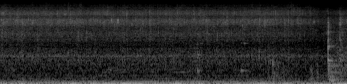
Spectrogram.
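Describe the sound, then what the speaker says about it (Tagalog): Fish pieces for isda and tofu sisig fry in hot oil, giving a steady, dense sizzle close by, with faint stirring clicks near the end. "kung gusto nyo pong tostahin yung inyong isda, ganun din po ang gawin nyo. Ganire, para tostado rin."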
